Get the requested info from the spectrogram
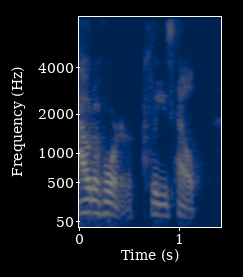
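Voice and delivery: ordinary talk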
